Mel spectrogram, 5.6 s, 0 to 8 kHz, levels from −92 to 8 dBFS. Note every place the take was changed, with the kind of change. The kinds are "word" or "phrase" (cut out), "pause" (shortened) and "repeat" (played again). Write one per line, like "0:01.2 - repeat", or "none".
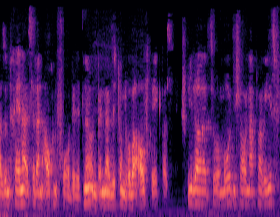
0:03.5 - pause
